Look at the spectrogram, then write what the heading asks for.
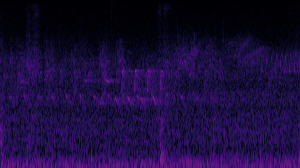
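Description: Faint distant songbirds chirping over a steady outdoor background hiss, with a quick trill near the end.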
